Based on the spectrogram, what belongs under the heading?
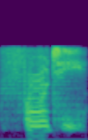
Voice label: "fourty", hev suit; Half Life Alyx

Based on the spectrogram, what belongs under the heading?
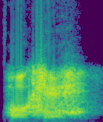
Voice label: affirmation, jungle male; vo; agents; Source Model Packs; Counter Strike Model Pack; CS2; jungle male epic

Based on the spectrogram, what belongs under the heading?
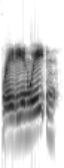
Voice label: reporting in, swat fem; vo; agents; Source Model Packs; Counter Strike Model Pack; CS2

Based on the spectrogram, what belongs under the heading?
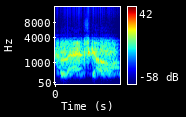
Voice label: radio lets go, balkan

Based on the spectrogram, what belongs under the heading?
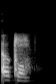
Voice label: affirmation, gendarmerie fem; vo; agents

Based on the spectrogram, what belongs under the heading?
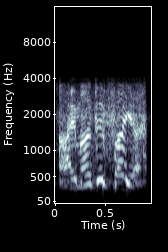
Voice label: pinned down, balkan; vo

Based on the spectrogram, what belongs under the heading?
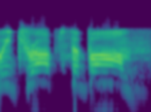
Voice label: sees dropped bomb, professional epic; vo; Source Model Packs; Counter Strike Model Pack; CS2

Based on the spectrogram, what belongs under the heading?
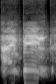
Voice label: pinned down, vo; idf

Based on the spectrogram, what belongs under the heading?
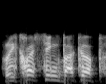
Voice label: request backup, gendarmerie male; vo

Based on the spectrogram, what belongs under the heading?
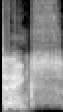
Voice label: thankful, jungle male; player vo; Counter Strike Model Pack; CS:GO

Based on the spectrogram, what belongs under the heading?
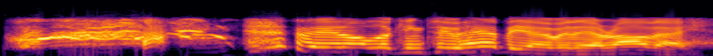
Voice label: round winning, professional epic; Counter Strike Model Pack; CS:GO

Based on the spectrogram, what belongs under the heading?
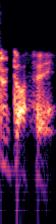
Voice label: agree, gendarmerie male; vo

